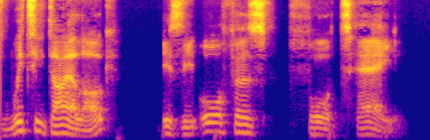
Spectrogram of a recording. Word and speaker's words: forte: anxiety, No, anxiety is worry for the future. Fort. Yes, but it's pronounced forte. Forte. Yeah? It's a French word, forte.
